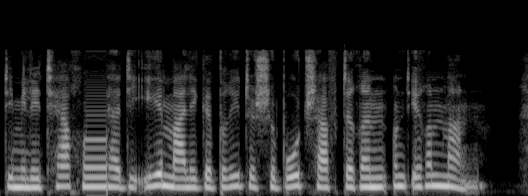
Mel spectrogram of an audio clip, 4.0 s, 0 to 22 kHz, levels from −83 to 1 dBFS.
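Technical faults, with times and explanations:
0.65 to 0.80 s and 3.57 s, concealed Bluetooth headset packet loss. Packets vanished, and the phone filled each gap by repeating a closely matching recent stretch. The 150 ms run before "die ehemalige britische" buzzes at full level, then warbles. The 15 ms loss barely shows.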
